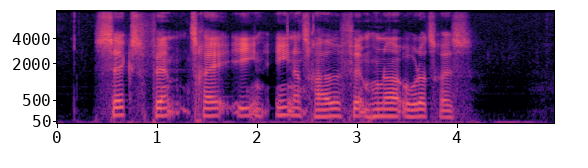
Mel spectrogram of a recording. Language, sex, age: Danish, male, 25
